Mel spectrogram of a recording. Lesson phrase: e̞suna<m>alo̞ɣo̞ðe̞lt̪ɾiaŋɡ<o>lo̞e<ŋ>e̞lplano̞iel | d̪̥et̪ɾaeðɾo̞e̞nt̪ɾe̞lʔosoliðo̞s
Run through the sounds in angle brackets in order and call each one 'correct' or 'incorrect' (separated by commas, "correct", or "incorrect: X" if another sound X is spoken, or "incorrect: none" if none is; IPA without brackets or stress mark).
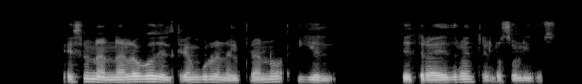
incorrect: n, incorrect: u, incorrect: n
